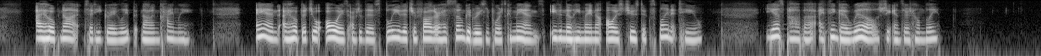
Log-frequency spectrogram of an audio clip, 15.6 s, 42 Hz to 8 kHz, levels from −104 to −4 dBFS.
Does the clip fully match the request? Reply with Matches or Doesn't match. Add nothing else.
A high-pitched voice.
Matches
